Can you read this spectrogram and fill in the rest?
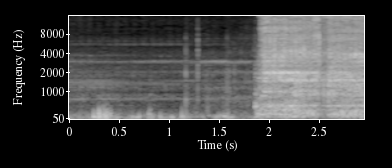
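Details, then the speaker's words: Rebuilt Fischbein sewing pedestal with electronic eye bag sensor, air thread pusher set to 80 PSI, sewing a paper bag: a few light clicks, then a loud, steady, fast chatter at an even pace; it runs smoothly and makes a perfect stitch. "we're going to go ahead and feed our bag in so you can see the unit sewing there you can see did a really nice job made a Perfect Stitch"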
